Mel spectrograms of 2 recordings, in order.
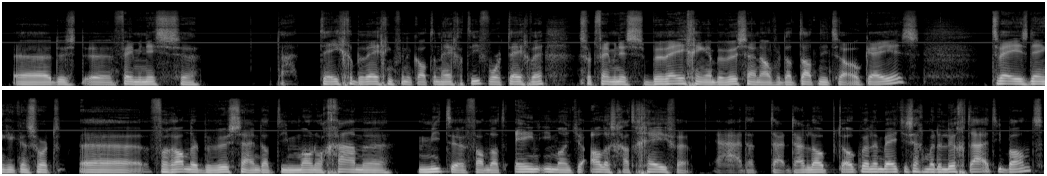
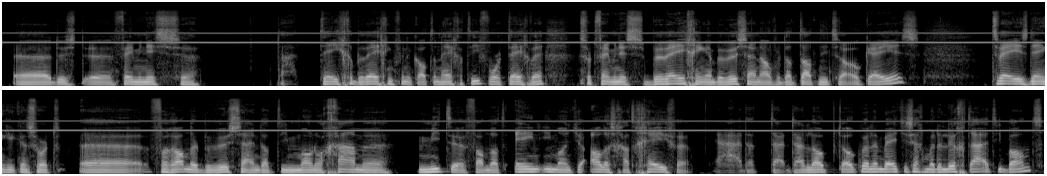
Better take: first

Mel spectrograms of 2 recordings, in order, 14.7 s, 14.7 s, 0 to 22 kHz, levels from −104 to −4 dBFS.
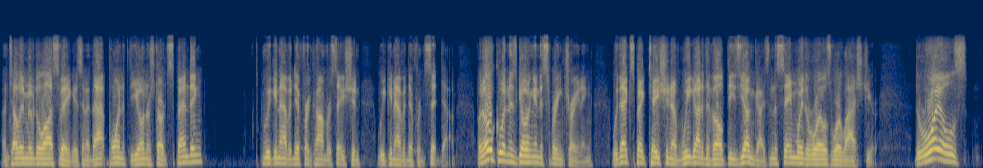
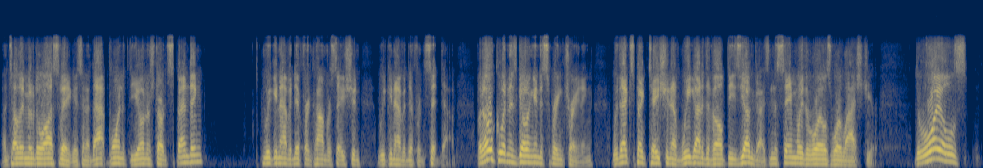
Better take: first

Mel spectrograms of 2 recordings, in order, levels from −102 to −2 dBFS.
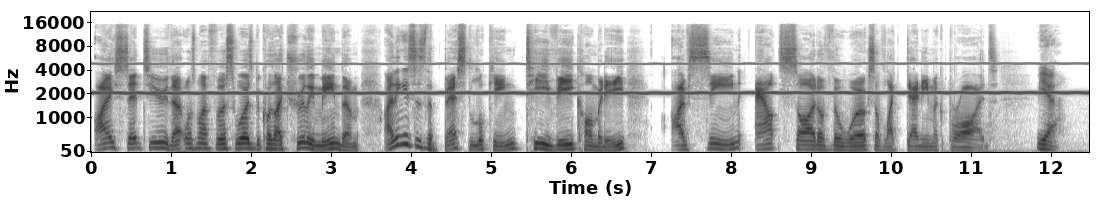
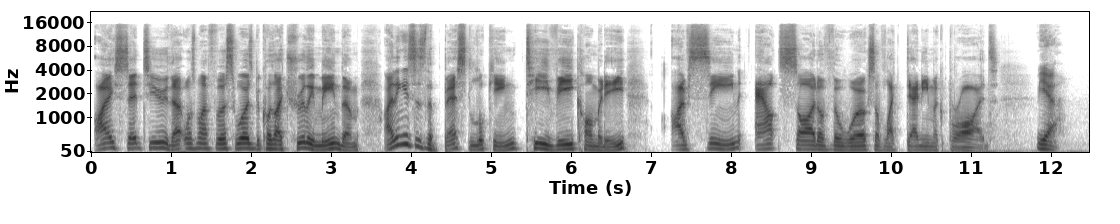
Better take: second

